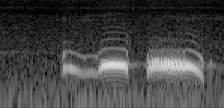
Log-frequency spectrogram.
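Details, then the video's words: Spotted dove lure call for training doves kept at home: two low coos, the first rising with a soft lead-in, the second steady then falling, in a quiet setting. "Suara Pikat Tekukur cocok jadi Masteran"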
